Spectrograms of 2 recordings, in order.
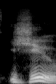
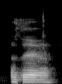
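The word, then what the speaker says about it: Zhu: a we have Henry it's zuu right Zoo official pronunciation or just say zoo like Z Zoo Henry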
